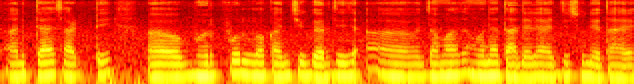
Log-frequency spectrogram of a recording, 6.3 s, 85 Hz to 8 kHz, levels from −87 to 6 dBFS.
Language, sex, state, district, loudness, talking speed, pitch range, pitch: Marathi, male, Maharashtra, Pune, -17 LUFS, 130 wpm, 125-135 Hz, 130 Hz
